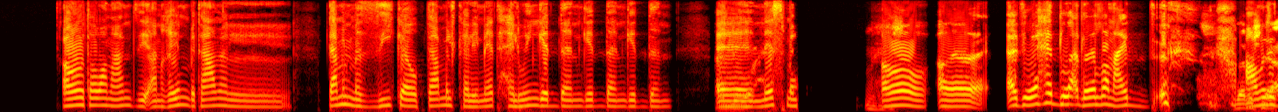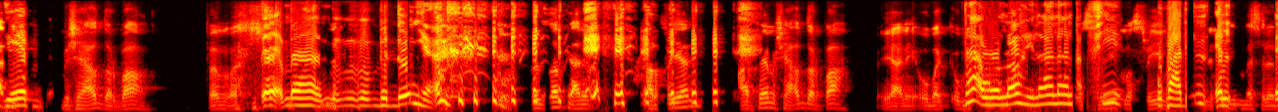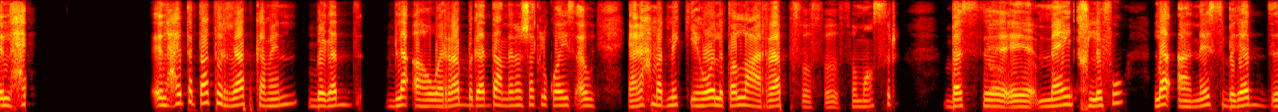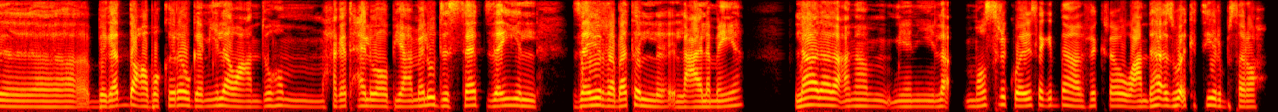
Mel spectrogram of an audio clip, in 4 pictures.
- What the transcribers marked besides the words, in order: laughing while speaking: "ماشي"; chuckle; unintelligible speech; laugh; giggle; unintelligible speech; unintelligible speech; in English: "ديسات"
- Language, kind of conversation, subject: Arabic, podcast, إيه اللي خلّى ذوقك في الموسيقى يتغيّر على مدار السنين؟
